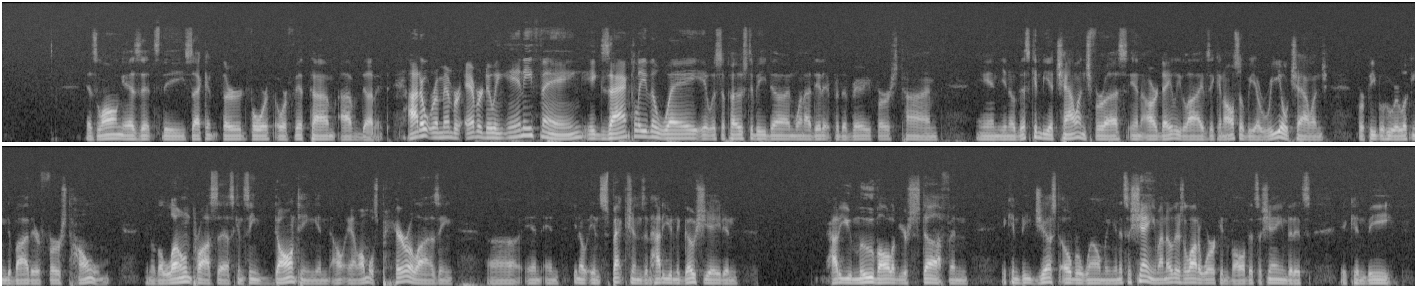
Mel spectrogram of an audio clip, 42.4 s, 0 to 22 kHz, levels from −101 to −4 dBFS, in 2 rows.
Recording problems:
hiss; noticeable; throughout; 20 dB below the speech

